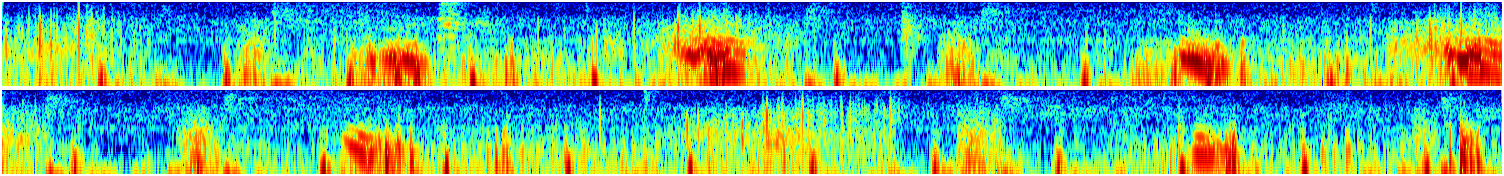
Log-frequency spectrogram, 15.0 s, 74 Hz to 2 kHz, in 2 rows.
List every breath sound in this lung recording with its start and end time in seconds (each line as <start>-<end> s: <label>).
1.00-2.87 s: inhalation
1.00-2.87 s: crackles
3.23-3.97 s: exhalation
3.23-3.97 s: crackles
5.39-6.86 s: inhalation
5.82-6.23 s: wheeze
6.83-7.93 s: exhalation
7.17-7.59 s: wheeze
9.17-9.66 s: wheeze
10.91-12.06 s: inhalation
10.91-12.06 s: crackles
12.14-13.04 s: exhalation
12.14-13.04 s: crackles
